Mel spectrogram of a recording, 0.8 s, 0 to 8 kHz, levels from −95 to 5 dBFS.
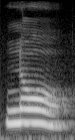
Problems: none marked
